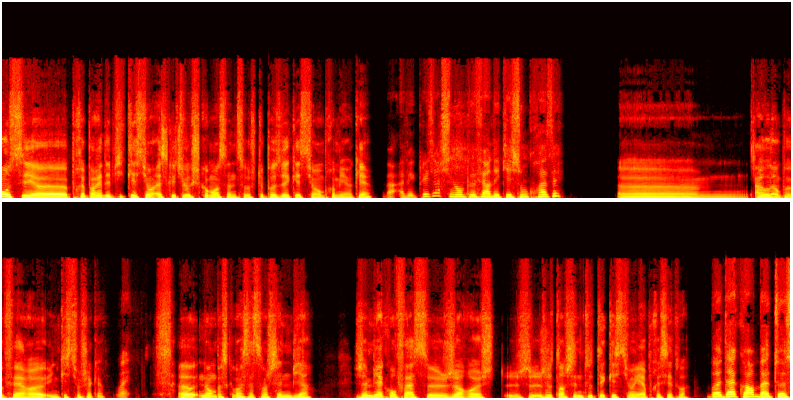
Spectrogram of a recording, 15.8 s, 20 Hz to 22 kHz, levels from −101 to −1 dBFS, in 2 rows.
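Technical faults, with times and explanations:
1.59–1.85 s, 7.67–7.69 s, 13.27–13.37 s and 14.23–14.25 s: lost packet rebuilt from error correction. The speech continues without a gap but sounds rougher and noisier, because low-bitrate backup copies stood in. On a spectrogram these spans show grainier, smeared harmonics.
7.65–7.69 s: short concealed packet loss. About 20 ms never arrived, so the decoder extended the preceding sound and blended back, leaving a brief smear.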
